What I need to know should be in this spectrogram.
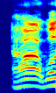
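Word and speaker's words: oui: How do you say yes? We. Yeah, yeah, like we. We, like us. Like if you were to say we are going to the park, but just the we.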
